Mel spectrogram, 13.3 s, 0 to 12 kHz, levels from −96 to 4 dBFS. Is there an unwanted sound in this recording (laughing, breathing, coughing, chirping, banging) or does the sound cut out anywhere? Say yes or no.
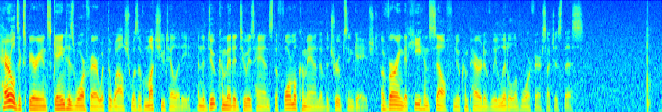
yes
